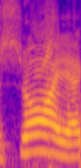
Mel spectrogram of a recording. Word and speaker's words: joia: Separar o joio do trigo e a joia, que está nesse caminho, perdeu o acento, continua com sonoridade aberta, mas não mais com acento. Joia, sílaba tônica, jói, não mais acentuada.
